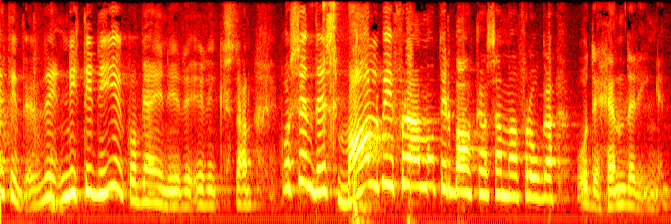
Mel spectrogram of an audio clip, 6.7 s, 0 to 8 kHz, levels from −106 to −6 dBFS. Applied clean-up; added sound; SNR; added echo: none; Crackle; 13 dB; none.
